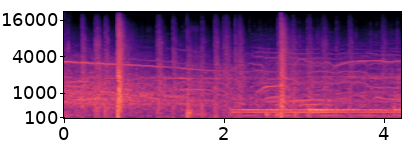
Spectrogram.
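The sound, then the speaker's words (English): Firecrackers burst at the official start of Chinese New Year amid a festive street parade on Grant Avenue, with loud sharp bangs and rapid crackling over a busy crowd and steady horn-like tones joining halfway through. “as the hungry head heaves out into Grant Avenue, right under the sign, and raising itself with a great snort of fire, suddenly proclaims the official firecracker start of the Chinese New Year.”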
